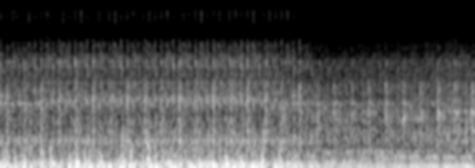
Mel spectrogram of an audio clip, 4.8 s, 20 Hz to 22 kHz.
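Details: 2011 Ram 3500 6.7 Cummins at idle: uneven clattering knock, misfire on cylinders 1 and 2. Reported white smoke on acceleration and more shaking in the morning.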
